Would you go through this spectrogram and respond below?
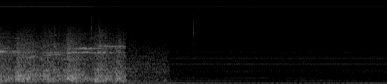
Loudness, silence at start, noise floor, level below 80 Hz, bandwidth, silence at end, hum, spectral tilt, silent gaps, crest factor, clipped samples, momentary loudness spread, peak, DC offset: -36 LUFS; 0 s; -58 dBFS; -62 dBFS; 17 kHz; 0 s; 60 Hz at -60 dBFS; -5 dB/octave; none; 18 dB; under 0.1%; 21 LU; -22 dBFS; under 0.1%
